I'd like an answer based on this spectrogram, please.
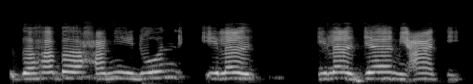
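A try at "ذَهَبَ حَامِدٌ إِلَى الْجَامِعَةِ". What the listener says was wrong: A panjang. Zahaba Hamidun.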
